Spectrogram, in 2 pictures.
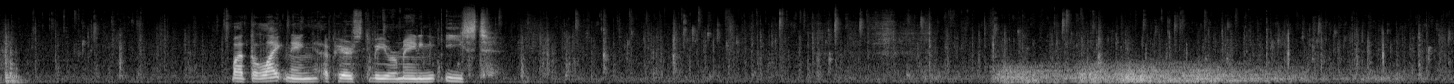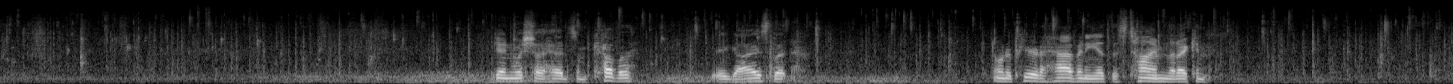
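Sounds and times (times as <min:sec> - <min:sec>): steady rain falling: 0:00.0 - 0:29.0
thunder rolling: 0:08.7 - 0:25.7.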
